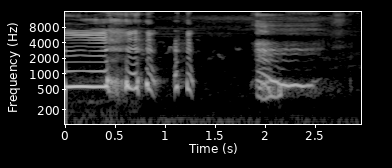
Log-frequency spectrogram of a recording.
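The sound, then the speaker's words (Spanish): A small child crying: a sustained high wail, then a few short broken sobs, and after a pause another drawn-out cry that slides downward before stopping. “No sabemos de qué dolor se trata que hace llorar al crío. Tal vez ni él lo sepa. Tal vez intenta llamar a alguien elevando su voz, pero al no conseguirlo vuelve a llorar para sí.”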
